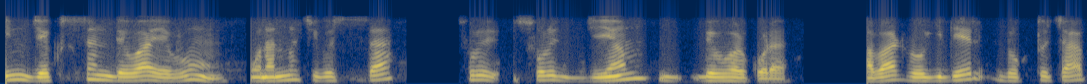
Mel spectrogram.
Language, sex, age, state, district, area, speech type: Bengali, male, 18-30, West Bengal, Malda, rural, conversation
